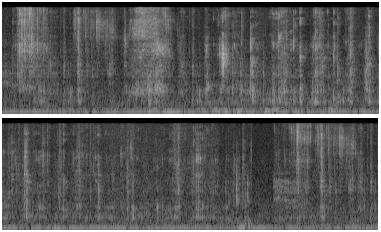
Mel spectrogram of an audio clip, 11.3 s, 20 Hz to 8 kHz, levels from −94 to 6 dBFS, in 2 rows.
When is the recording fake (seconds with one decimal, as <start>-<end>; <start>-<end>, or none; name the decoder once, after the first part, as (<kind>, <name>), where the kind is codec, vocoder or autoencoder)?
0.8-4.9 (vocoder, Vocos)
